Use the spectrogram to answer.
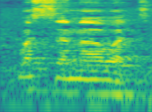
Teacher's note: huruf lam tidak dibunyikan atau tidak dibaca dengan jelas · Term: alif lam syamsiah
